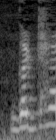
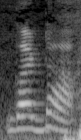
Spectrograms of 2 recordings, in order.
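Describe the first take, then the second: First: Said in the usual way. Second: "गड्ढा" said as gadda, aspiration dropped; incorrect pronunciation. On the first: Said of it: "गड्ढा है शुद्ध शब्द". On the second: Shown as a demonstration. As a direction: take the breath out of the ḍh in "गड्ढा". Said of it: "इसका अशुद्ध है". ("गड्ढा" में ढ को ड बोलें)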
